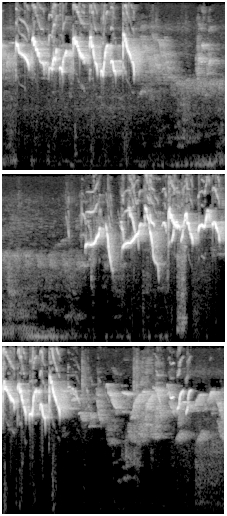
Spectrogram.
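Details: Oriental white-eye's long 'ngalas' song, played to get captive white-eyes singing: two long runs of high, rapid zigzag twitters, separated by a quieter thin warbling passage.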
